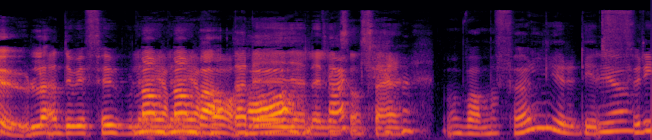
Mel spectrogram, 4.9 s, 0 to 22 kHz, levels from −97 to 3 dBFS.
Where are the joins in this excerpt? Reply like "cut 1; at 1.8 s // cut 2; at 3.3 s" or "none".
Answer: cut 1; at 1.2 s // cut 2; at 1.8 s // cut 3; at 3.2 s // cut 4; at 3.7 s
